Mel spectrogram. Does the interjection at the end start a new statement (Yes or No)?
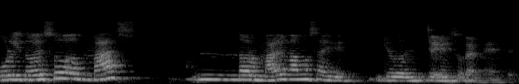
Yes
